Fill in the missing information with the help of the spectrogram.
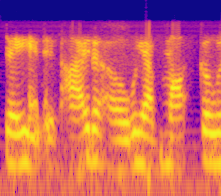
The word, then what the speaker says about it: Moscow: Well, it's Moscow, Idaho. – Moscow. – The locals. That's how we pronounce it here.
